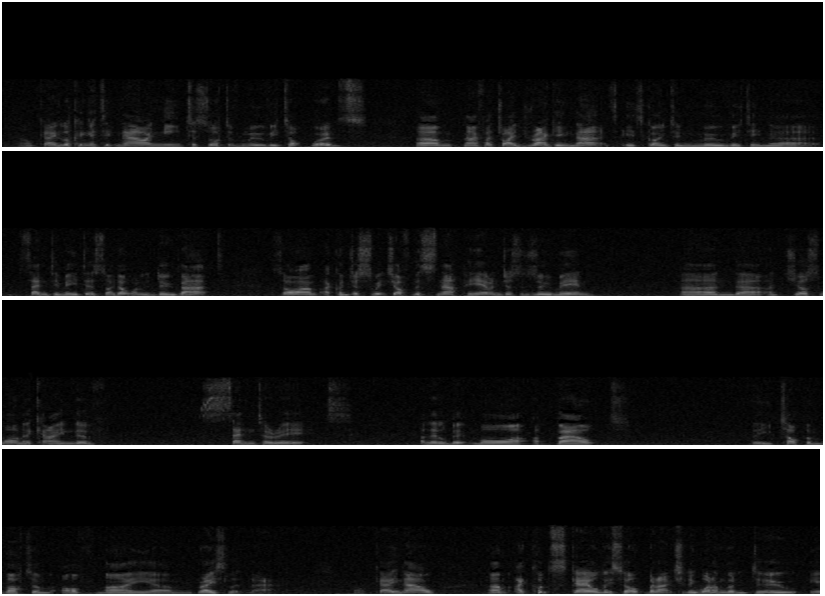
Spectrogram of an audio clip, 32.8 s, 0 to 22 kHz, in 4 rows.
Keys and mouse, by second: 7.4-9.2 drag, 11.7-13.5 drag, 13.5-14.5 middle drag, 15.4-16.5 drag, 20.9-23.1 middle drag, 25.4-27.3 middle drag.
